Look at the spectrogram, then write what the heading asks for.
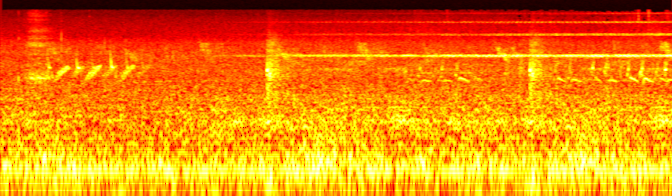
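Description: Birds chirping in short clusters over a steady low hum of outdoor ambience; a little under three seconds in, a thin high steady tone begins and holds.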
